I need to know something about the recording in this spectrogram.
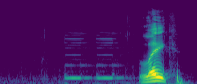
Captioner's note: buzzer beeps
